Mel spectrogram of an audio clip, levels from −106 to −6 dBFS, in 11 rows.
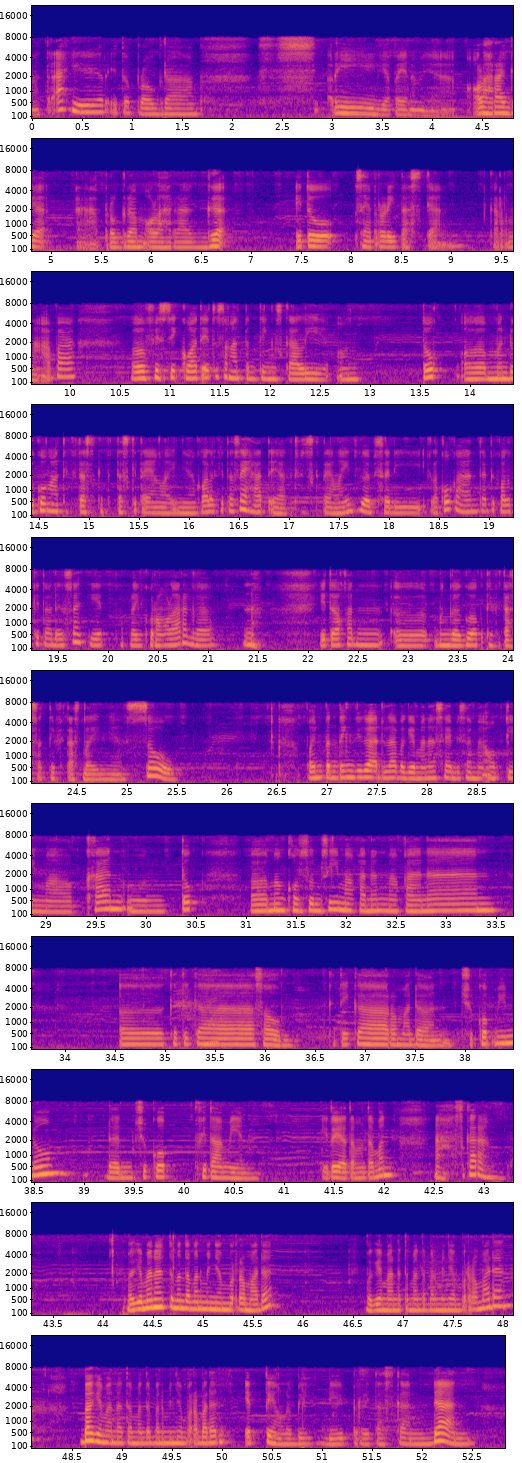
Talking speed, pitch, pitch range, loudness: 110 wpm, 180 Hz, 165-200 Hz, -38 LUFS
